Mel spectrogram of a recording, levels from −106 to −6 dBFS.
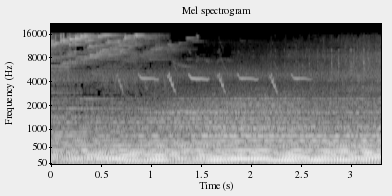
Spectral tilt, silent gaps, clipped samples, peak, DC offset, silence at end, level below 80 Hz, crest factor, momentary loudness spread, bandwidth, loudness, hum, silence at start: -8.5 dB/octave; none; under 0.1%; -8 dBFS; under 0.1%; 0 s; -40 dBFS; 12 dB; 5 LU; 16 kHz; -21 LUFS; none; 0 s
